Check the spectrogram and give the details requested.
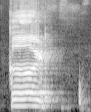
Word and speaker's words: curd: इस प्रकार UR से हम करते हैं हर्ट, कर्ड, कर्ड, CURD, तो इसमें भी आर हमारा साइलेंट है, तो इसको हम क्या बोलते हैं, कर्ड।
